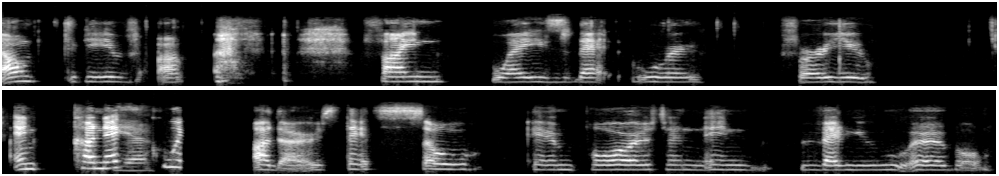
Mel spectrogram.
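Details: Adult woman with acquired brain injury from encephalitis and an anaesthetic-related injury; non-fluent aphasia, with slow, broken speech and dropped words when fatigued.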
